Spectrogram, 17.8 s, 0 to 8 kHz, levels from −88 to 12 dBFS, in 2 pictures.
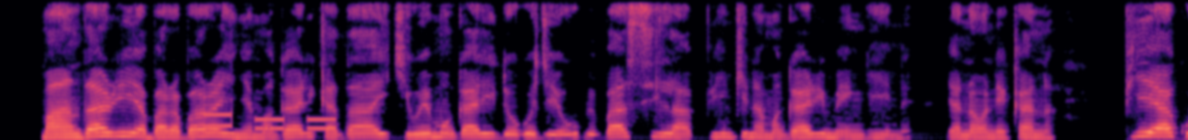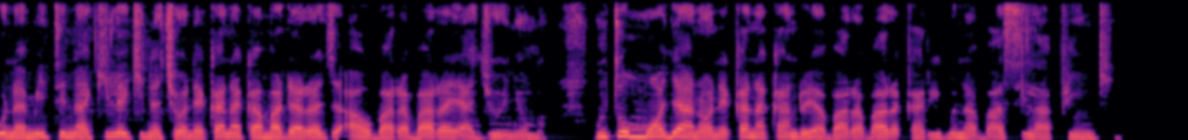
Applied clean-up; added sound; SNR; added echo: classical method spectral subtraction.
